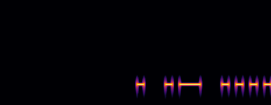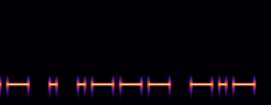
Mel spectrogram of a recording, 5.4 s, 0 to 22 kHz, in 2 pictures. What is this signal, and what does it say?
Morse code, heard as a keyed tone, about 17 wpm, 700 Hz. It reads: EA4EJK
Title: DXCC-100 Call Signs - 6 Characters - Repeated 2x - 17wpm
